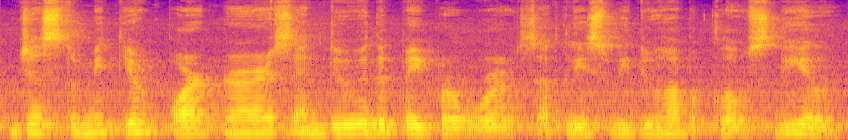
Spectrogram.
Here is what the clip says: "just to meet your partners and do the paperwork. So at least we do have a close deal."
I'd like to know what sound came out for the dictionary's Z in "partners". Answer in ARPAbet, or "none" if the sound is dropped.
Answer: S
